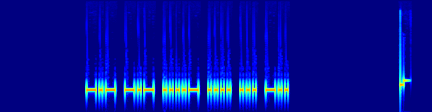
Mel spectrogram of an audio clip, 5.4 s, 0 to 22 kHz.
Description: Morse code, heard as a keyed tone, about 30 wpm, 700 Hz. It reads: KK4HSD
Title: USA Call Signs - 6 Characters - 2x Character Spacing - 30wpm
